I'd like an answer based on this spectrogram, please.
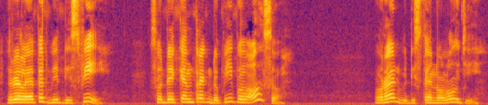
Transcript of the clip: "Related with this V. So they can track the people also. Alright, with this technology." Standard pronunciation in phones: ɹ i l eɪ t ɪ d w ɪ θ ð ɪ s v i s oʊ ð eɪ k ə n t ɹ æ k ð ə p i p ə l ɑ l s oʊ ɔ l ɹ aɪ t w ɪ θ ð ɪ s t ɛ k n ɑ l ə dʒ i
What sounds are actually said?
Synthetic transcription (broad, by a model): ɹ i l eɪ t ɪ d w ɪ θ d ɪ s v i s oʊ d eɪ k ə n t ɹ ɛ k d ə p i p ə l ɑ l s oʊ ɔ ɹ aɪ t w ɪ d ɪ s t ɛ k n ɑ l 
